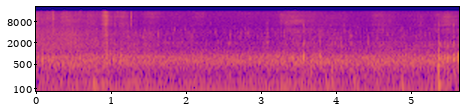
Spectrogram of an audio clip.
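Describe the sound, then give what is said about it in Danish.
A steady babbling stream, water trickling and gurgling continuously, with occasional small splashes and no voices. “Men man kan høre vandløbet, der klur.”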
